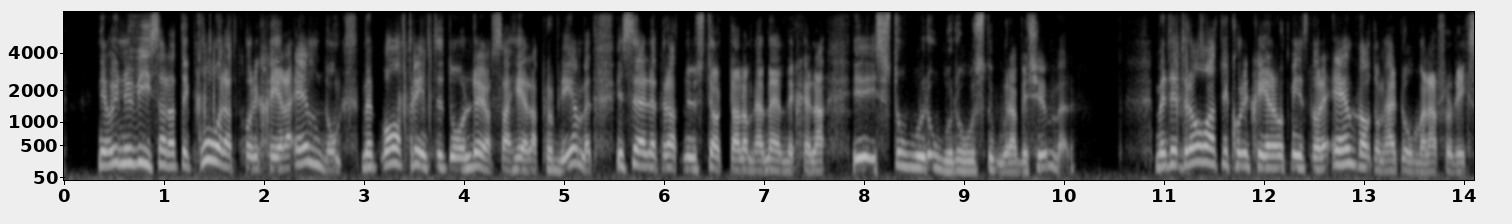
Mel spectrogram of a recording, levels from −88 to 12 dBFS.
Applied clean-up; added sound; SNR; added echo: neural diffusion model UNIVERSE++.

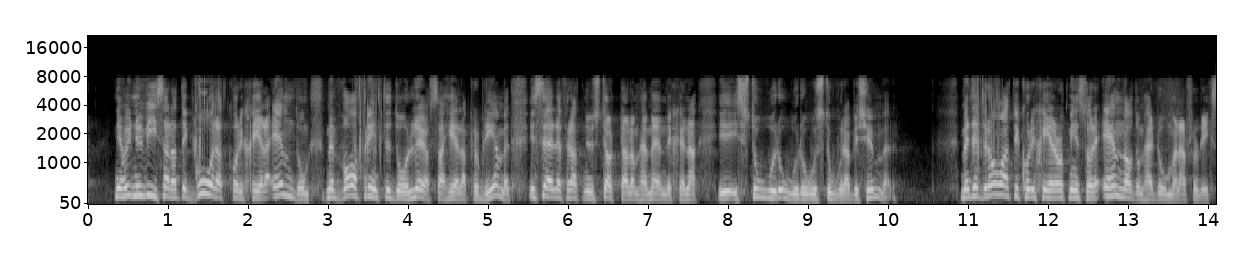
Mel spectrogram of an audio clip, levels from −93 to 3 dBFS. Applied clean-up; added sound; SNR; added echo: neural mask model Resemble Enhance denoiser.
